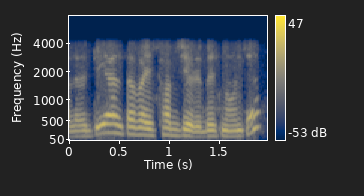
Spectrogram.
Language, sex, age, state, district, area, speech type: Nepali, male, 18-30, West Bengal, Kalimpong, rural, conversation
